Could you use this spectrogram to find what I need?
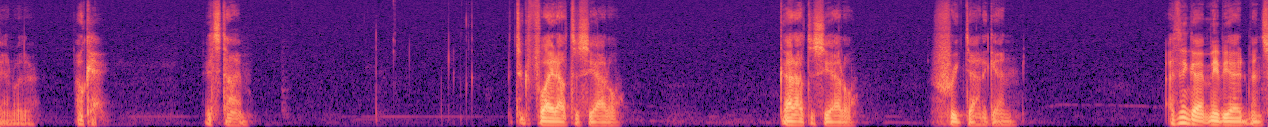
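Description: A man speaks in short, measured phrases with pauses between them.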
